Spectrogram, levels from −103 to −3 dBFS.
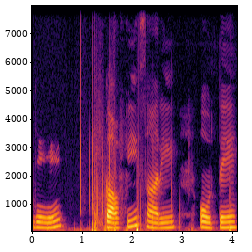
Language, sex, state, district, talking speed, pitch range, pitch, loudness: Hindi, female, Punjab, Fazilka, 60 wpm, 180-195 Hz, 190 Hz, -19 LUFS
